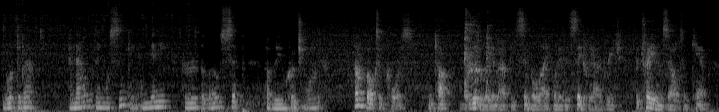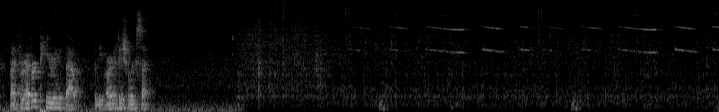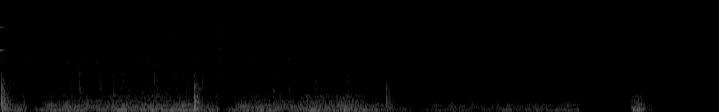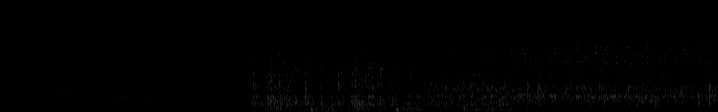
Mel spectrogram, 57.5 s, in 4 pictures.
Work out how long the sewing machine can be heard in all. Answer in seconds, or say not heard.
not heard.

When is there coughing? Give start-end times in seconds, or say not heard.
9.2-10.1.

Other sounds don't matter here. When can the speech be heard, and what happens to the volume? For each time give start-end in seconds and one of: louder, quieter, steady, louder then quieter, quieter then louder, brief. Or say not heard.
0.0-17.3 steady.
